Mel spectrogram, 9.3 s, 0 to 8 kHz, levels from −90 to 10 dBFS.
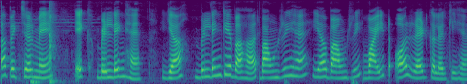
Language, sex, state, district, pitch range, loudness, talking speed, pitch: Hindi, female, Uttar Pradesh, Hamirpur, 215-275 Hz, -18 LUFS, 130 wpm, 235 Hz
